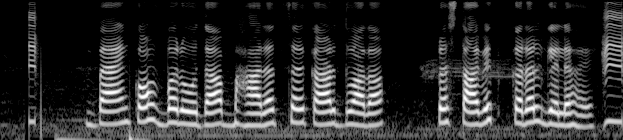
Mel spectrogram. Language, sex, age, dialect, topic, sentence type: Magahi, female, 46-50, Southern, banking, statement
